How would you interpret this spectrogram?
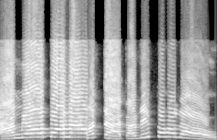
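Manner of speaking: high, loud play alarm; pretend panic. Child flees the mischievous monkey, mock-panicked shout. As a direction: shout it as if running away.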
